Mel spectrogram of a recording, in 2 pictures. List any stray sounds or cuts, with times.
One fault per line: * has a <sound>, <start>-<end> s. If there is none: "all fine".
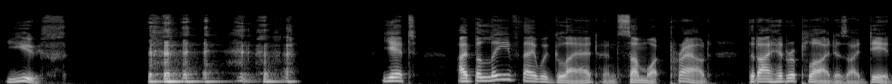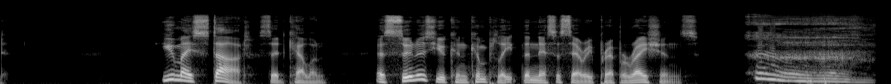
* has a laugh, 1.5-3.0 s
* has a sigh, 16.4-17.7 s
